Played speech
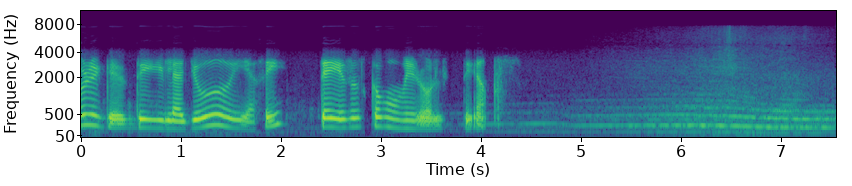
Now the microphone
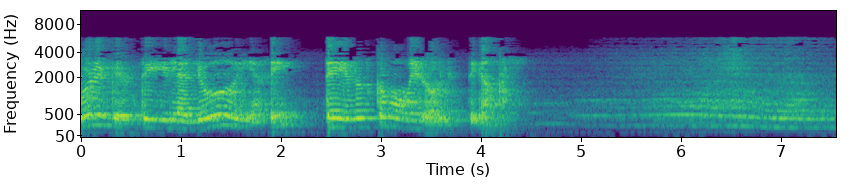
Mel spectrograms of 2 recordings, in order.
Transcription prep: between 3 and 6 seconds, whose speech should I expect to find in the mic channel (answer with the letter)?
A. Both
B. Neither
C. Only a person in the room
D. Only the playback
D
